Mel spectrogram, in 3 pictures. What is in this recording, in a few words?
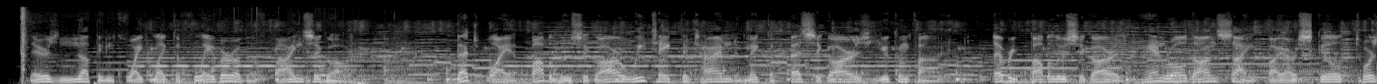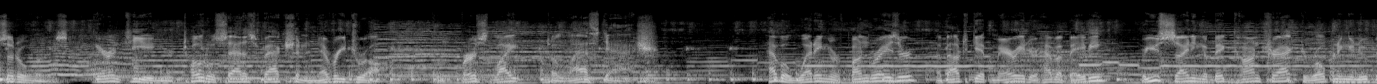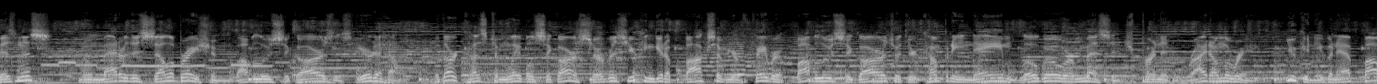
commercial; BOBALU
